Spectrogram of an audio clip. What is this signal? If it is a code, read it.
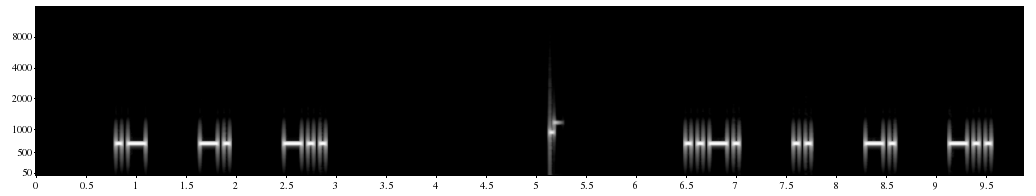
Morse code, heard as a keyed tone, about 20 wpm, spaced as for 11 wpm, 700 Hz. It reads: AND FIND
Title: 3x Character Spacing - Top 200 Words - 20wpm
